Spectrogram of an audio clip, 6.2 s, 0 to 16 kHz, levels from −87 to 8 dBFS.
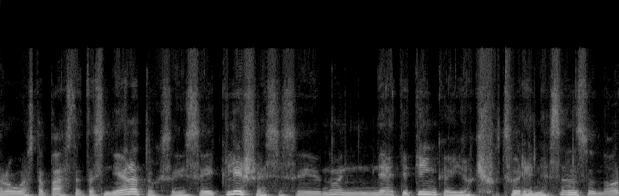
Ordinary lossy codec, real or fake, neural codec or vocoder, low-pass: Opus, 16 kbps; real; none; 10.8 kHz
